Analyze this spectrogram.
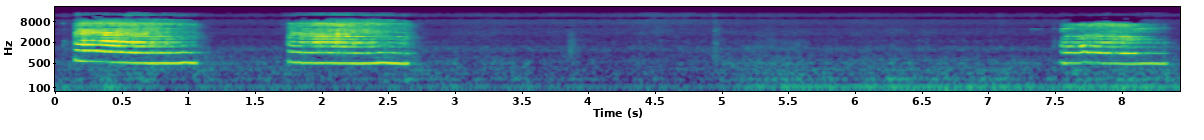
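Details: Protected house cat calling indoors with three loud, sustained meows, the first two close together and the third after a long quiet pause, over a low steady hum.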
